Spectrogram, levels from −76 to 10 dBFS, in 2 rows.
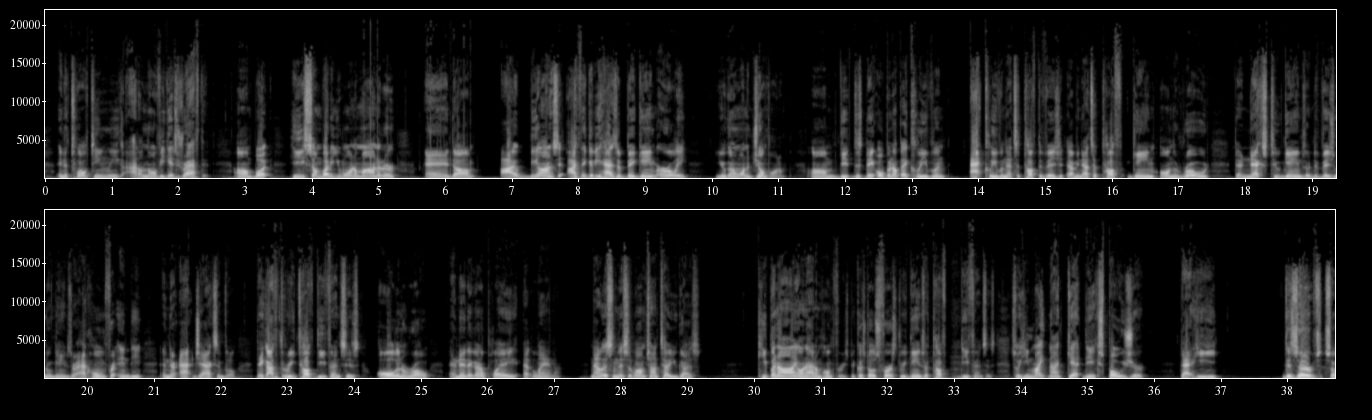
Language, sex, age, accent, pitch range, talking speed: English, male, 40-59, American, 115-150 Hz, 205 wpm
